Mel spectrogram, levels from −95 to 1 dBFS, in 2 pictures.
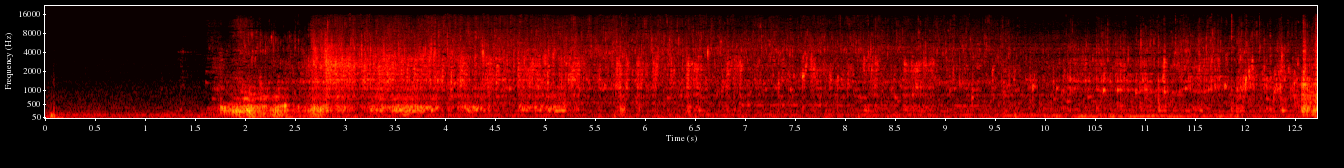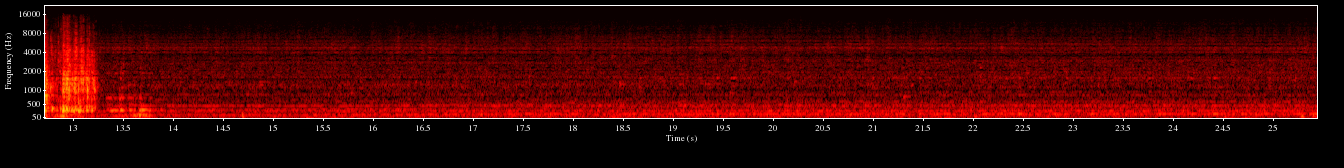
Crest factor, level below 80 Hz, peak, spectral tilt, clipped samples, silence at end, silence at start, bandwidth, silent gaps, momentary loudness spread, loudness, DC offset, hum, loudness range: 30 dB; -66 dBFS; -18 dBFS; -4 dB/octave; under 0.1%; 0 s; 0 s; 16 kHz; none; 20 LU; -45 LUFS; under 0.1%; none; 17 LU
